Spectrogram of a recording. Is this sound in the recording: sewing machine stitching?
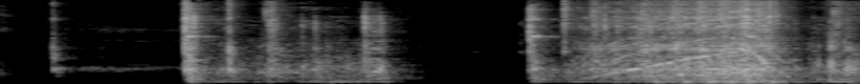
yes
